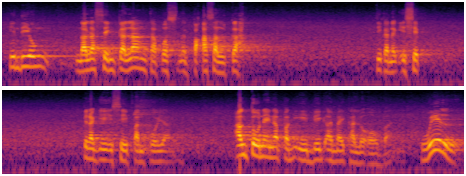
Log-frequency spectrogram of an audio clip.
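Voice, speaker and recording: Filipino man, bishop's sermon, high voice, long church echo, faint hiss. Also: a little slow, long pauses. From Philippines. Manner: animated storytelling, asks the congregation "Amen?". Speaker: bishop preaching a homily. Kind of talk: sermon mixing Tagalog and English. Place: large church.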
